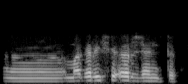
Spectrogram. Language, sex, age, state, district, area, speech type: Kashmiri, male, 18-30, Jammu and Kashmir, Baramulla, rural, conversation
